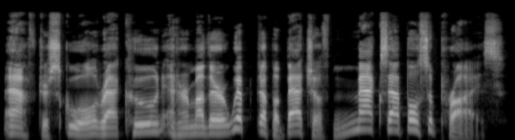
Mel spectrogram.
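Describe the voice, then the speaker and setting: A man reading a children's picture book aloud, slow and expressive. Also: fairly high pitch, no echo, clean studio sound. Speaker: storybook reader. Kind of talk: children's read-aloud narration.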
